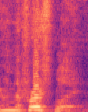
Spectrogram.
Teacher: Often the T sound isn't made, so you'll hear in the first place.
